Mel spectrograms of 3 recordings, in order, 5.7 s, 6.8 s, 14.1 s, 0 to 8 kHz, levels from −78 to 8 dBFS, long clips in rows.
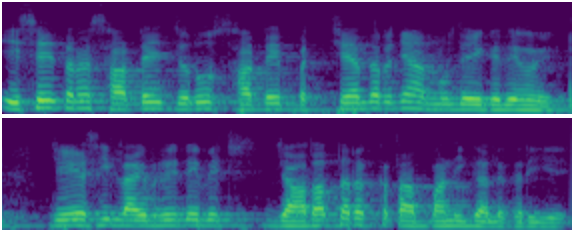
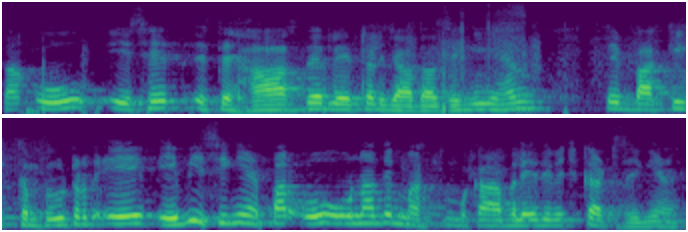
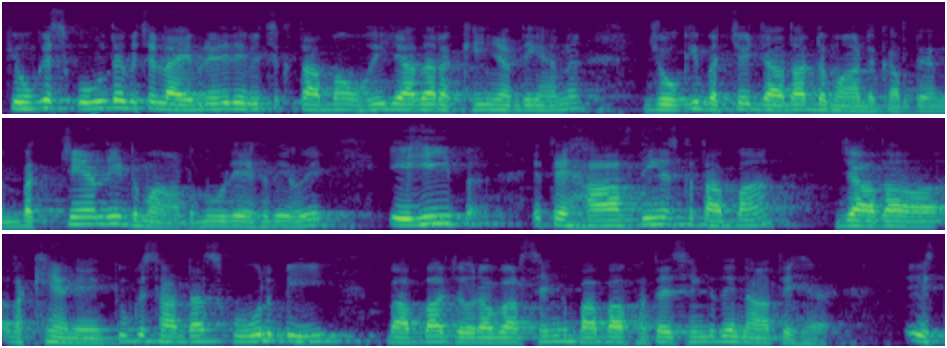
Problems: none marked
